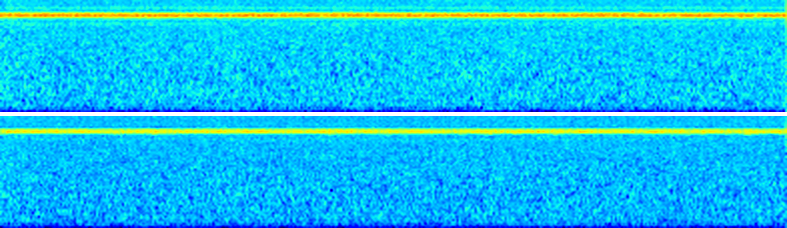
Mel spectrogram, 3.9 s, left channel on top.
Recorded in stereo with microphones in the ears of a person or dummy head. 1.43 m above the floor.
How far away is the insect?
About 2 m.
